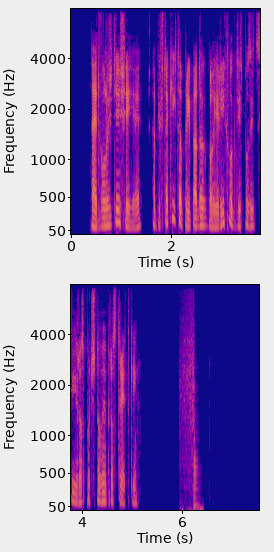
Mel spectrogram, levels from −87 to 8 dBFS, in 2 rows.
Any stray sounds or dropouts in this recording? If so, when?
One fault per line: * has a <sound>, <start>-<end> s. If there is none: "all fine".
* has a thud, 5.9-6.4 s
